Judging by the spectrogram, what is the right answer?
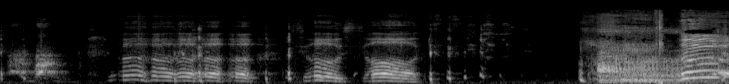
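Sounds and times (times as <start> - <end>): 
laughter: 0.0 - 0.5, 1.2 - 6.0, 6.8 - 7.2
dog barking: 0.0 - 0.7
speech: 1.2 - 3.8
rough growl ending in a raspy snarl: 5.8 - 7.2.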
